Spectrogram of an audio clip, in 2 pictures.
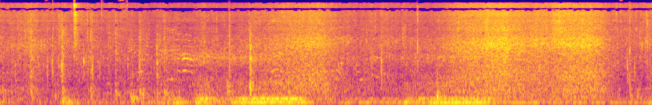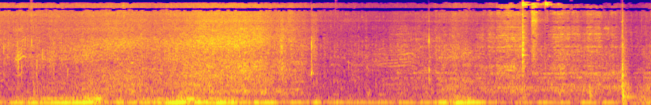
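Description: Dump truck's engine revving in repeated swells to drive the tipper hoist, with a load of soil and stone sliding out of the raised bed.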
